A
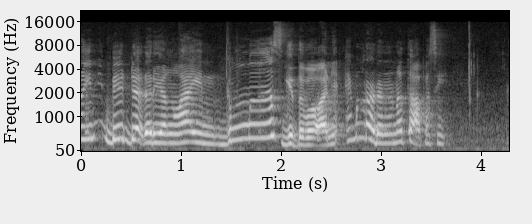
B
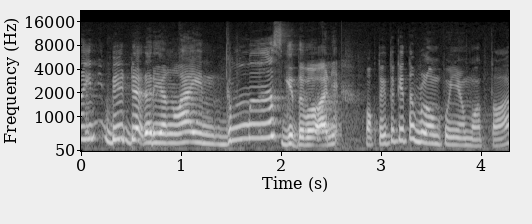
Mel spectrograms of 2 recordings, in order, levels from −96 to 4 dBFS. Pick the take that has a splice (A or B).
B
